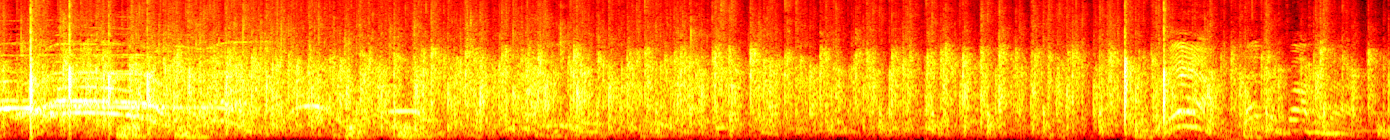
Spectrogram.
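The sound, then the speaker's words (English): Audience applause welcomes an award-winning chef onto a stage, a thick, even wash of clapping that holds throughout, with voices rising over it in places. “Ladies and gentlemen, give it up for Chef Beverly Kim!”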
